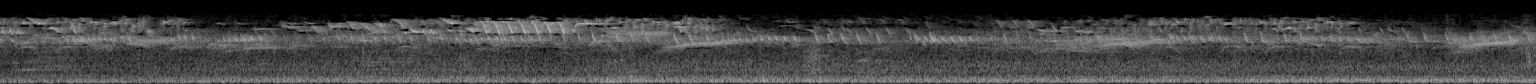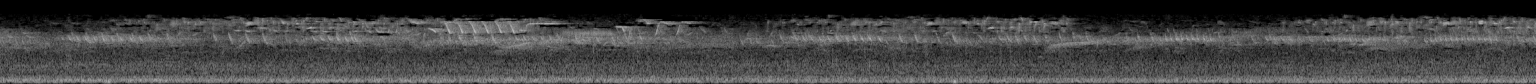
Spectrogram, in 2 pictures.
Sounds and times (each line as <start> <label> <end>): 0.0 Blackbird 30.7
0.0 Warbler 30.7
